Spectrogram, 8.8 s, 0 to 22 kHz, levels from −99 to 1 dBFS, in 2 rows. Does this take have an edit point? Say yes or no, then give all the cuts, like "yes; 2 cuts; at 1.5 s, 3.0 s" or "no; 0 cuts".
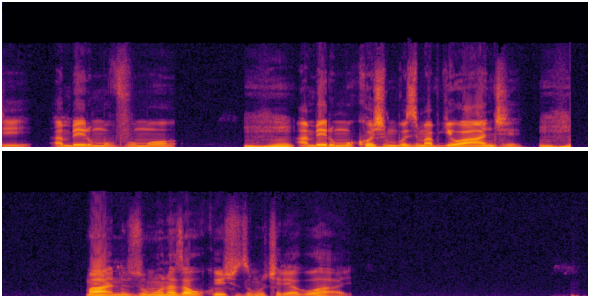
yes; 1 cut; at 4.3 s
